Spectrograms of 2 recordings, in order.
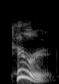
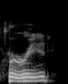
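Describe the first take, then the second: First: "Period" very high and loud, falling firmly; emphatic Michigan accent. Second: "period" pitched high, rising like a question; rising tone in Michigan accent. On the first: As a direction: punch "Period" high, drop it, Michigan-style. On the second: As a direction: lift "period" up at the end, Michigan-style. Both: Acted. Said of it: "I'll do the Michigan accent".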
